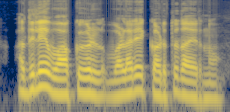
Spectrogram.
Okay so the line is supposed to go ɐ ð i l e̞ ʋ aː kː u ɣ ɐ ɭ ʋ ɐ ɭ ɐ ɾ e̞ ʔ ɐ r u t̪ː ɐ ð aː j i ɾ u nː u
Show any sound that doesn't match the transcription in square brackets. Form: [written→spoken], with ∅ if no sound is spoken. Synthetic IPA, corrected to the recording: ɐ ð i l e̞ ʋ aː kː u ɣ ɐ ɭ ʋ ɐ ɭ ɐ ɾ e̞ [ʔ→k] ɐ [r→ɽ] u t̪ː ɐ ð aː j i ɾ u nː u

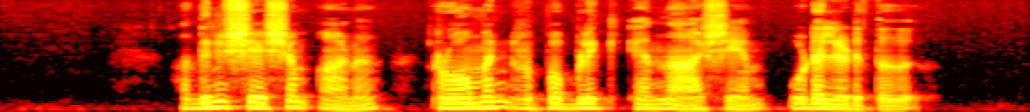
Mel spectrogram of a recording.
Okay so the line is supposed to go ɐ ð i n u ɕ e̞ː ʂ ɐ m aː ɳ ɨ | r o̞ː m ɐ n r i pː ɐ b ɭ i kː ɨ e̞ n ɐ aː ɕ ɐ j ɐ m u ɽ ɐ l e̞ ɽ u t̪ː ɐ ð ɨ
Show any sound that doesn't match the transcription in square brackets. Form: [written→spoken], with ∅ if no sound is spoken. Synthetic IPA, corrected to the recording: ɐ ð i n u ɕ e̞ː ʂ ɐ m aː ɳ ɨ | r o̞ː m ɐ n r i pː ɐ b ɭ i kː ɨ e̞ [n→nː] ɐ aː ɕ ɐ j ɐ m u ɽ ɐ l e̞ ɽ u t̪ː ɐ ð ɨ

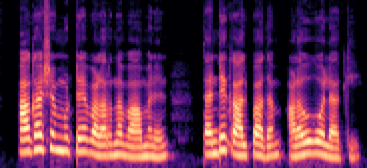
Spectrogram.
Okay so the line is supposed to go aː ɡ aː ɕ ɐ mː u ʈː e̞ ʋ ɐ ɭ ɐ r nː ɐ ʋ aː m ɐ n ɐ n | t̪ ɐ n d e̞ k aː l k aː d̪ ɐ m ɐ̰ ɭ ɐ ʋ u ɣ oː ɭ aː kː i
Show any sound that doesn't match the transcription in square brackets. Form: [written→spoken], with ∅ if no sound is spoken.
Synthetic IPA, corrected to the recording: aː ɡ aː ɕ ɐ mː u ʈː e̞ ʋ ɐ ɭ ɐ r nː ɐ ʋ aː m ɐ n ɐ n | t̪ ɐ n d e̞ k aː l [k→p] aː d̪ ɐ m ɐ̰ ɭ ɐ ʋ u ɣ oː [ɭ→l] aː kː i

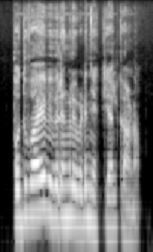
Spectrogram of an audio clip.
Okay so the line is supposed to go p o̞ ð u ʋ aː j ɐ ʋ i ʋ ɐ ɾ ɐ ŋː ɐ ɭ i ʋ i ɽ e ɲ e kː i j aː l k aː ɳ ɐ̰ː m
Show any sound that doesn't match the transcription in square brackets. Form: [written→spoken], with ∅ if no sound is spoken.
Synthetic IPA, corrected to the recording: p o̞ ð u ʋ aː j ɐ ʋ i ʋ ɐ ɾ ɐ ŋː ɐ ɭ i ʋ i ɽ e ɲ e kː i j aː l k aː ɳ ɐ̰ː m

